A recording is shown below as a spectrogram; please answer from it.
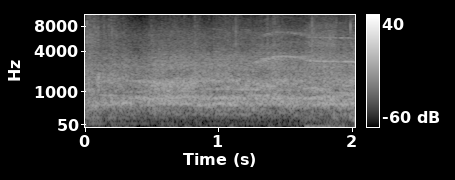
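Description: Steady football stadium crowd noise from the stands, an even wash of many voices.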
